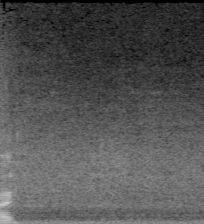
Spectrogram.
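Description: A motor yacht's engine running steadily underway, heard as an even low hum with a faint regular low pulsing.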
